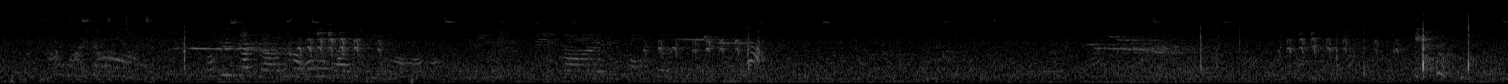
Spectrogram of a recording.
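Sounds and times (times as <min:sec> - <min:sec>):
faint bird calls: 0:00.4 - 0:15.0.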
